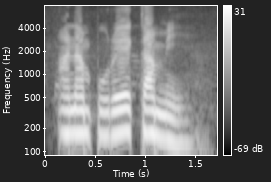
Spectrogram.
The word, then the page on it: anapure kami: Yawa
